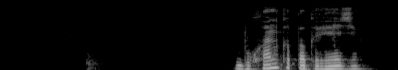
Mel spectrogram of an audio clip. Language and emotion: Russian, neutral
